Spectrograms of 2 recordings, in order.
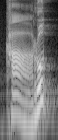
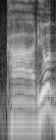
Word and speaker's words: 가리옷: 가롯 아니고 가리옷입니다. 가리옷 유다.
